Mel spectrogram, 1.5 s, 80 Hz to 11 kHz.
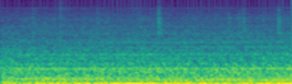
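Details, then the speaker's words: JDM Suzuki Jimny JA22 at 120 km/h after the bad rear wheel bearing was replaced. Even, low tyre roar with no rising hum or growl; the noise and vibration are gone. Normal road noise. "We're at 120 kilometers an hour. I don't hear anything out of the ordinary. That's good."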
